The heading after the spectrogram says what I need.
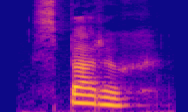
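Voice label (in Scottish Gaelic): "sparradh", Scottish Gaelic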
